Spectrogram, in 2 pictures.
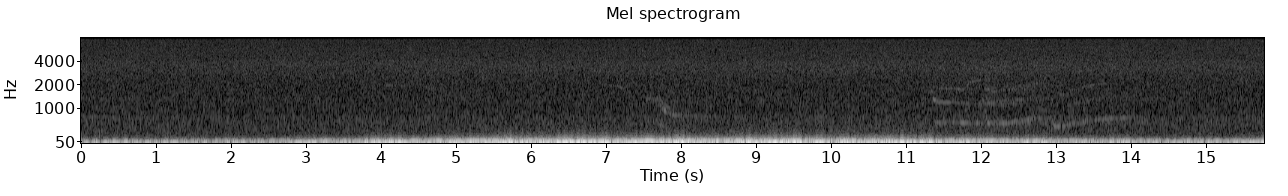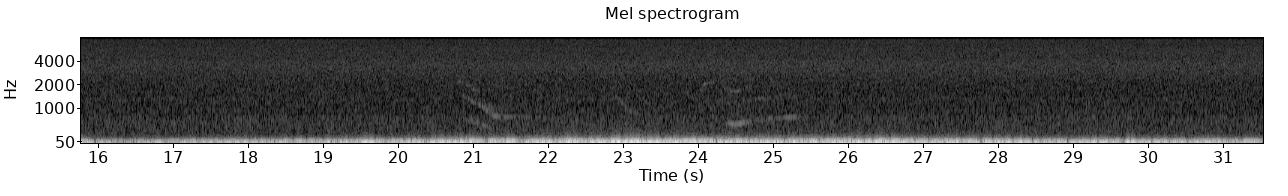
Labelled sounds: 7.0	8.0	killer whale, Bigg's (transient), 0.80 to 2.0 kHz
11.3	11.8	killer whale, Bigg's (transient), 1.2 to 1.9 kHz
20.8	21.4	killer whale, Bigg's (transient), 0.80 to 1.5 kHz
24.4	24.6	killer whale, Bigg's (transient), 1.6 to 1.9 kHz

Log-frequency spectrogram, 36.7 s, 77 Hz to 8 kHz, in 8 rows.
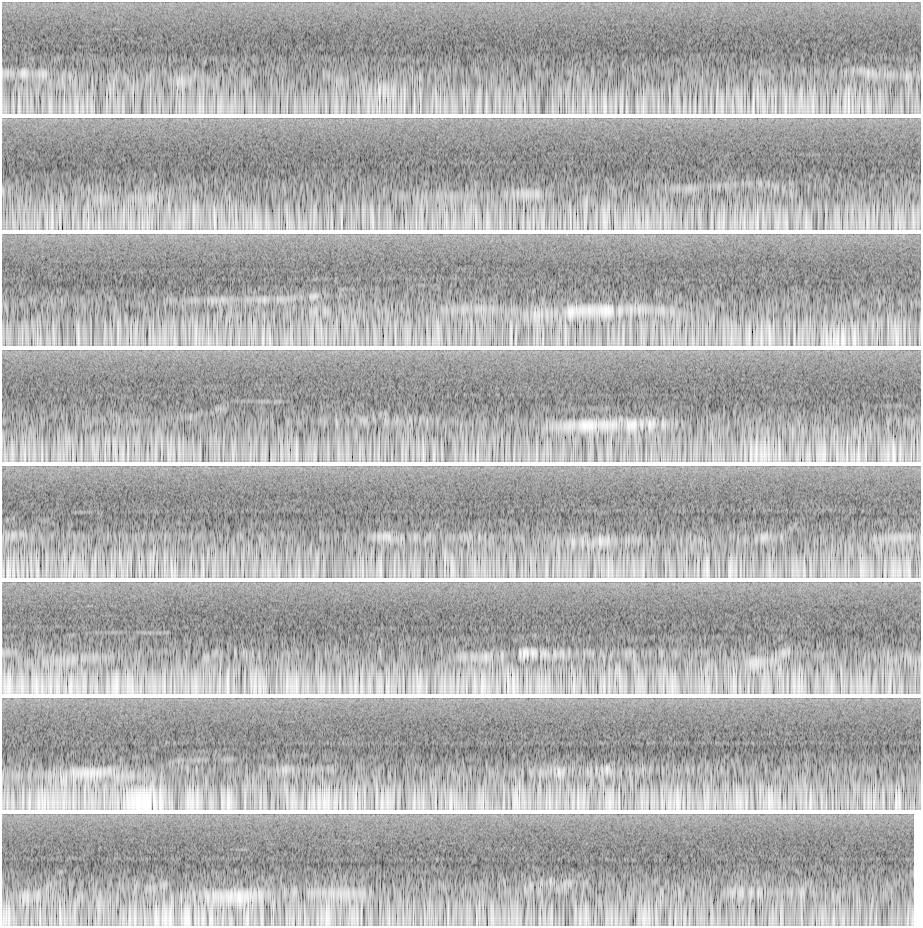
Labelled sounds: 14.9	15.2	humpback whale, 0.86 to 1.0 kHz
23.4	23.8	humpback whale, 0.93 to 1.0 kHz

